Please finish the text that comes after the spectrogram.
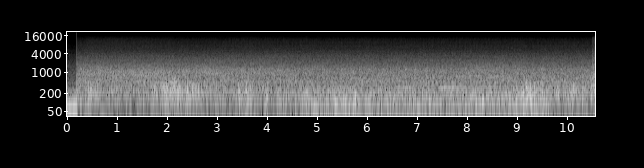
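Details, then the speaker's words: Car air suspension lowered to ride height after the tank filled to about 175: steady airy hiss of bags venting for about ten seconds at an even rate, no chatter or stutter; normal lowering. "now let me go down to my ride height so we'll go ahead and click this one"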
